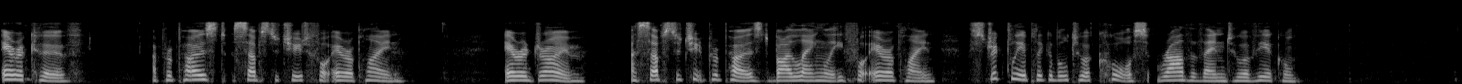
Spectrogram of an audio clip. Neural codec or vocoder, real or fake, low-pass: vocoder, 22.05 kHz, 80 mel bands, HiFi-GAN; fake; 7.2 kHz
